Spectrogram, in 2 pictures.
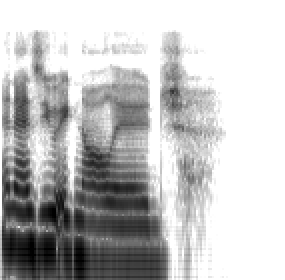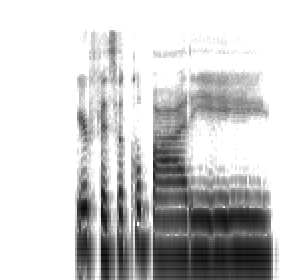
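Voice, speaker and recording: A woman leading a guided meditation in a soothing, gently instructive way, pausing between short phrases. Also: medium pitch, fairly even intonation.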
